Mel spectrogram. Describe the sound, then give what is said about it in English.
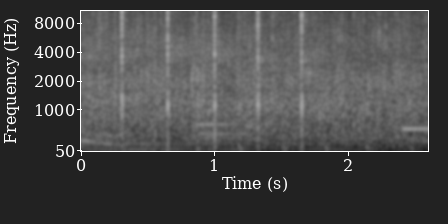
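An audience applauds God after a prayer, steadily in a dense, continuous wash of clapping, punctuated by five sharp, louder claps landing at an even rhythm for the first half. “Hey, can we give God a round of applause?”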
